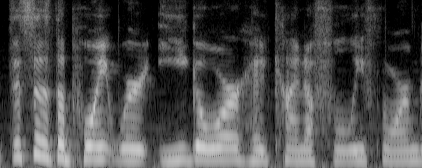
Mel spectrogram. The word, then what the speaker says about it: Igor: from those movies yeah now it's pronounced aore yeah and and you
